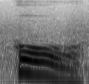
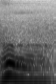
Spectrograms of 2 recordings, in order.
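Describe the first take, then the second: First: The vowel is an open o sound. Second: The vowel is a closer u sound. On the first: The speaker calls it right. "불 호자이기 때문에 호" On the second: The speaker calls it wrong. "호를 후 합니다"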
